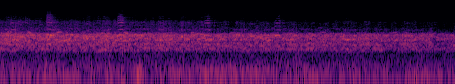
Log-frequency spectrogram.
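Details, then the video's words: Huge flock of ducks arriving and settling on the water in Vernon, Connecticut, heard from a riverside trail: steady roaring chorus of countless overlapping calls, with occasional nearer harsh notes standing out. "thousands of ducks arrived making a strange noise"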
